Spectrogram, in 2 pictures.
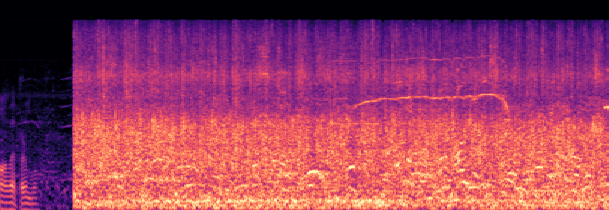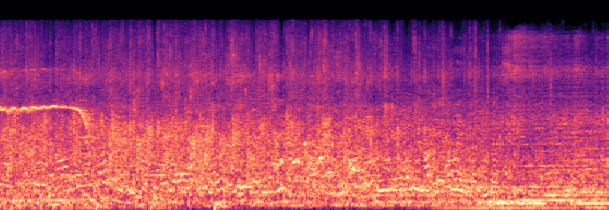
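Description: A large stadium crowd roars and chatters outdoors.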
